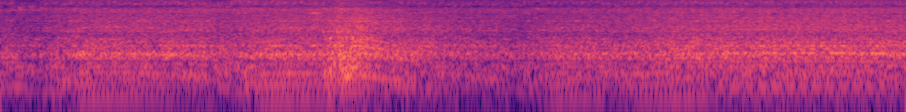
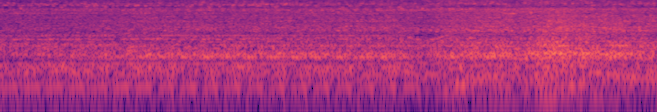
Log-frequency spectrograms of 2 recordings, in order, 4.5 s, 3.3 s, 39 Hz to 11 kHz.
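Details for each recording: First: 1990 Chevrolet Lumina Euro 3.1 V6, 145,000 miles, cold start, factory exhaust: after brief rev settles into steady even idle with no stumble; injector suspected for earlier miss-like hesitation; normal idle. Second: 1990 Chevrolet Lumina Euro 3.1 V6, 145,000 miles, cold start: idle around 1,800–2,000 rpm with an uneven, slightly lumpy beat under a steady hum, like a misfire; cause unconfirmed, injector check considered.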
